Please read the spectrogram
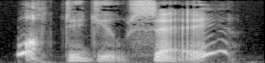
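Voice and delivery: surprised, low, taken-aback, caught-off-guard tone. The workhouse master answers a boy asking for more, surprised. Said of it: "the master said in surprise".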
